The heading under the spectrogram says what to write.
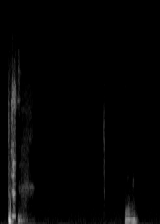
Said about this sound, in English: Oh. You can feel that, like, it's winding down, though. Like, the coughing, at least.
